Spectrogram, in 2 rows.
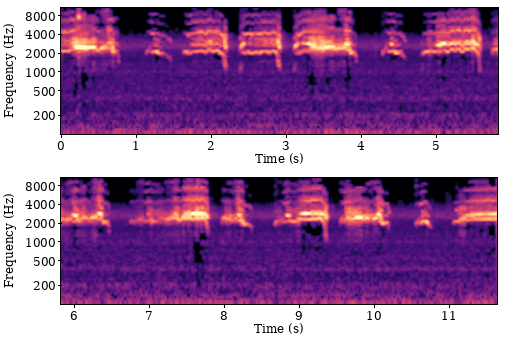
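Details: Juvenile peregrine falcon at a Jersey City nest, 24 June 2017, screaming with excitement at its mother bringing breakfast. Around sixteen hoarse, overtone-rich screams pour out almost nonstop, with low background rumble.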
